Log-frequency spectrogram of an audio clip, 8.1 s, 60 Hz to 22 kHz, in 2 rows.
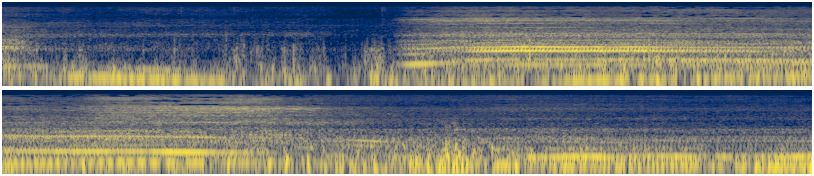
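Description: Off-road 4x4 engines running under load, rising sharply about two seconds in, then easing slowly down in pitch, while a stuck Suzuki Vitara SUV is towed out of deep snow on a rope.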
